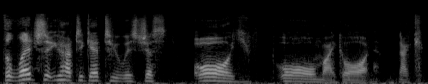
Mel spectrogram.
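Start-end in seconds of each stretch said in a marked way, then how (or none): 0.0-0.8 high-pitched exasperated rant. Real, not acted. Ranting after falling.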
